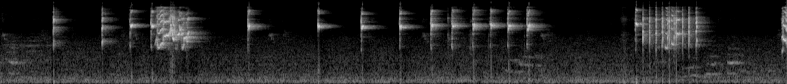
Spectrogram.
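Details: Lovebird ngekek song played to prompt a lazy bird: a rapid series of sharp, high, clicking chirps speeding up, framed by two long, dense, rasping chatter bursts.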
